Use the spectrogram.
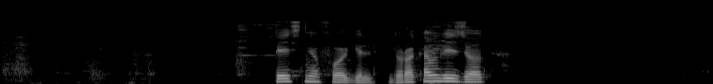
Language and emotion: Russian, neutral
